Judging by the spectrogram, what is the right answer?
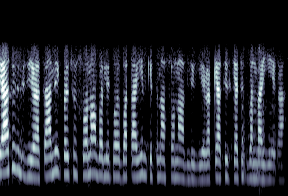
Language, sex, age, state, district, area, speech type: Hindi, female, 30-45, Bihar, Begusarai, urban, conversation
